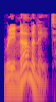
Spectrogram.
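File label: "renominate", English, British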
